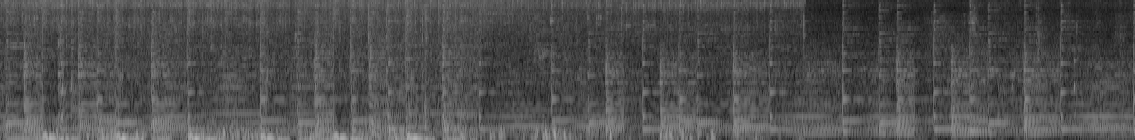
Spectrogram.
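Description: Chopped garlic and dried chilies fry in hot oil for jute leaf greens (pat shak), a steady close crackling sizzle that runs throughout, with no talk over it.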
